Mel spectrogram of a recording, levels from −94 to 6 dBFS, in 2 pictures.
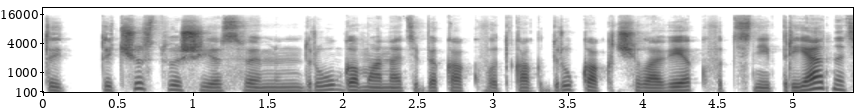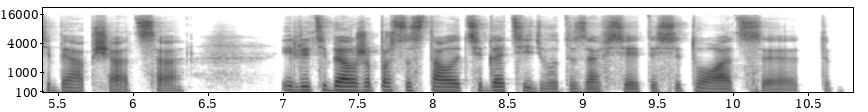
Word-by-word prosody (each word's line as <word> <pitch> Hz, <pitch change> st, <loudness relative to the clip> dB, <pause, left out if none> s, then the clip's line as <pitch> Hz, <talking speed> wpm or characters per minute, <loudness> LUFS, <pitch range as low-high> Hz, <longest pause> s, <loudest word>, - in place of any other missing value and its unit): ты 170 Hz, -2 st, -5 dB, 0.2 s
ты 185 Hz, -, -5 dB
чувствуешь 205 Hz, -7 st, +6 dB
её 155 Hz, -1 st, -6 dB
своим 155 Hz, -1 st, -1 dB
именно 160 Hz, 0 st, -13 dB
другом, 180 Hz, 0 st, -5 dB
она 150 Hz, -1 st, -4 dB
тебя 155 Hz, +1 st, -8 dB
как 155 Hz, +1 st, -7 dB
вот 145 Hz, -, -11 dB
как 150 Hz, 0 st, -7 dB
друг, 195 Hz, 0 st, -9 dB
как 165 Hz, -3 st, -3 dB
человек, 160 Hz, +3 st, +1 dB
вот -, -, -16 dB
с -, -, +1 dB
ней 145 Hz, -1 st, -6 dB
приятно 205 Hz, -, +1 dB
тебе -, -, -5 dB
общаться? -, -, +2 dB, 0.6 s
Или 180 Hz, -2 st, -2 dB
тебя 180 Hz, 0 st, +4 dB
уже 175 Hz, 0 st, +2 dB
просто 175 Hz, -1 st, +1 dB
стало 165 Hz, 0 st, +3 dB
тяготить 165 Hz, -3 st, 0 dB
вот 130 Hz, +1 st, -12 dB
из-за 135 Hz, 0 st, -3 dB
всей 135 Hz, 0 st, +1 dB
этой 135 Hz, +2 st, -9 dB
ситуации? 135 Hz, -3 st, -1 dB
Т -, -, -18 dB
160 Hz, 185 wpm, -24 LUFS, 150-175 Hz, 0.6 s, чувствуешь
